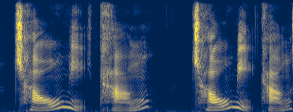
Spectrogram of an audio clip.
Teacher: So that becomes 2, 3, 2. So because tang here is only the second tone, you are left with 2 third tones. So this is the normal third tone rule and it's 炒米.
